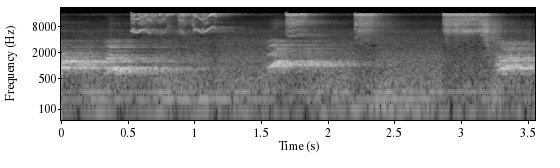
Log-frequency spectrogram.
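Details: Siberian Husky puppies offered for sale at a kennel in Pune and Mumbai, Maharashtra, India, giving short, strained yelps and whines in separate bursts, each held about half a second, with a steady hum underneath.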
